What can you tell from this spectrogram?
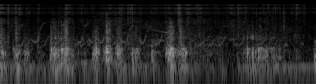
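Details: Excited guinea pigs calling in a burst of short, throaty chut notes, clustered in quick runs with a short pause before a final group, over a faint steady low hum.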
